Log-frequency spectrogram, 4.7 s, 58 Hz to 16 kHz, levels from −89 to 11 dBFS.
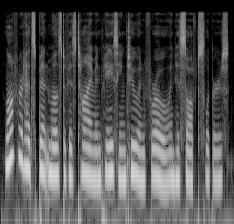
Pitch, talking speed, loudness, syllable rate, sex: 200 Hz, 205 wpm, -15 LUFS, 4.3 syllables/s, female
